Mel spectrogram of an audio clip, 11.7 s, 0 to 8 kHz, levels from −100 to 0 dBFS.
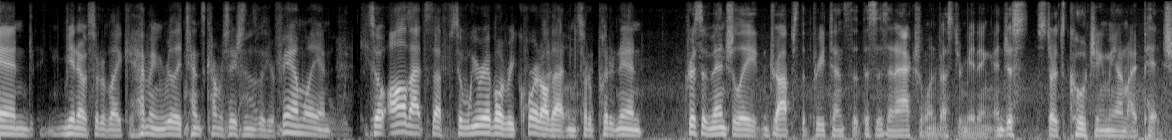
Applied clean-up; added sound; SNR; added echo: none; none; none; none.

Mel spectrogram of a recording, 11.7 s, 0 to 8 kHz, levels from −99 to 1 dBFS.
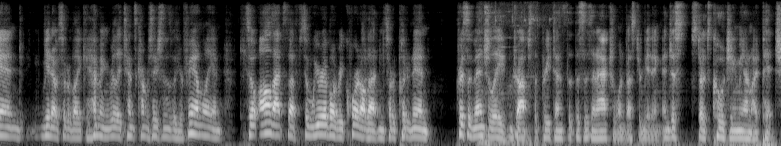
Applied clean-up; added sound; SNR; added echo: neural mask model DeepFilterNet 3.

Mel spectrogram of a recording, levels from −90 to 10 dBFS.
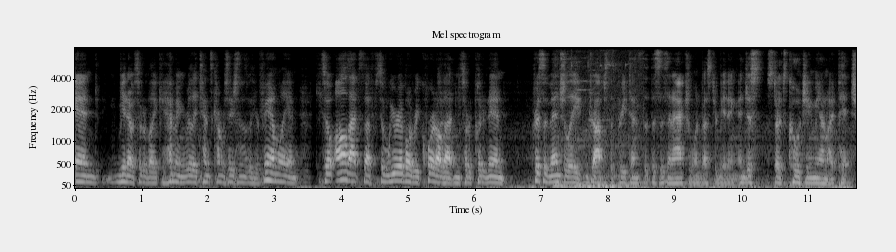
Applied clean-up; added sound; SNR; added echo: none; Telephone; 2 dB; reverberation time 0.2 s.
